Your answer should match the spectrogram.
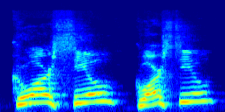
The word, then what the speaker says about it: Guarascio: Guarascio. I had trouble pronouncing his name the last time he was fighting.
